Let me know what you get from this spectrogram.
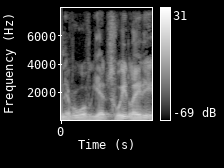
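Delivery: usual speaking voice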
